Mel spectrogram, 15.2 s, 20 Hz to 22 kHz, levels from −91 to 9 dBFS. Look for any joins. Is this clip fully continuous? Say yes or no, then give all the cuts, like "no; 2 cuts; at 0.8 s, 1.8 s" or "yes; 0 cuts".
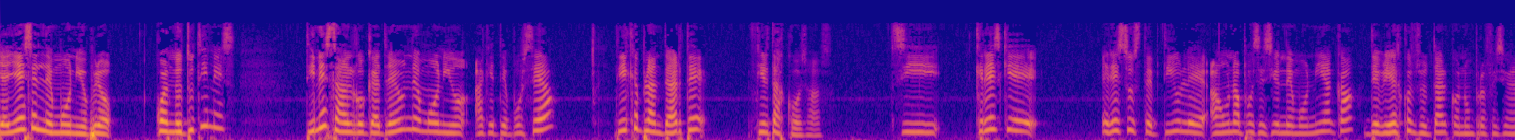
no; 2 cuts; at 8.8 s, 13.6 s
